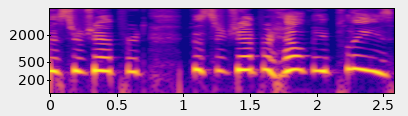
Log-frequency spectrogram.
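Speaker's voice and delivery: crying, pleading voice, very high. Retelling a comic scene where Sweet Tooth is dragged away: imitating Sweet Tooth crying. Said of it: "Sweet Tooth is crying. He's like".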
